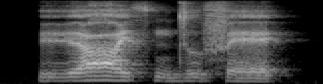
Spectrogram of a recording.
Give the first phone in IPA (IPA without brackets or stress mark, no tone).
ʉ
